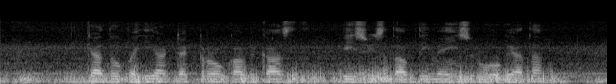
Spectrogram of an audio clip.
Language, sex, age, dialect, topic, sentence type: Hindi, male, 31-35, Marwari Dhudhari, agriculture, statement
